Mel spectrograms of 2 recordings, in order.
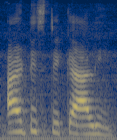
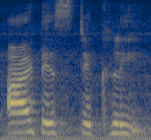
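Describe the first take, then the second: First: The vowel before the final ly is sounded. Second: The vowel before the final ly is silent. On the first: The speaker calls it wrong. "इसमें हमें ए का sound भी आ रहा है" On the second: The speaker calls it right. "इसको हम सही pronounce करेंगे क्योंकि इसमें ए साइलेंट है"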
